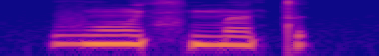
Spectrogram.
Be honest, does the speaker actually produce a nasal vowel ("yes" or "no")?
yes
